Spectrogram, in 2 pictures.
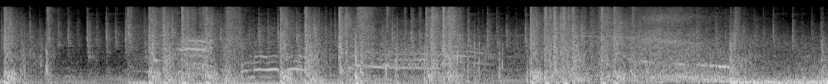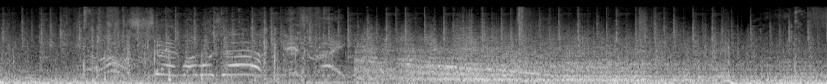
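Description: Film battle sound effects: dense gunfire with rapid machine-gun bursts for the first several seconds, then a heavy, sustained explosion rumble from about seven seconds in, with a music score underneath.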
